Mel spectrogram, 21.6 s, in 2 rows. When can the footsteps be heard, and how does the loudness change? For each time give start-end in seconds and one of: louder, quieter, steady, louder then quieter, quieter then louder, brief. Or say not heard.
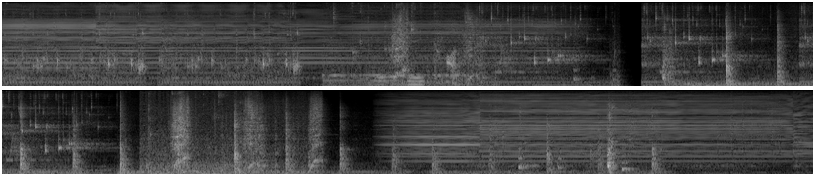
8.8-19.8 quieter.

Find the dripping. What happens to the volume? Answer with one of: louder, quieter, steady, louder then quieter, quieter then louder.
steady.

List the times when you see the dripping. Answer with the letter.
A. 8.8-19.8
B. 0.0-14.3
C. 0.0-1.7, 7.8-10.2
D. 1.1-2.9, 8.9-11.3
B.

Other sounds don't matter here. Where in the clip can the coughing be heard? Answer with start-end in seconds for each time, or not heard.
7.6-9.1, 17.6-19.2.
